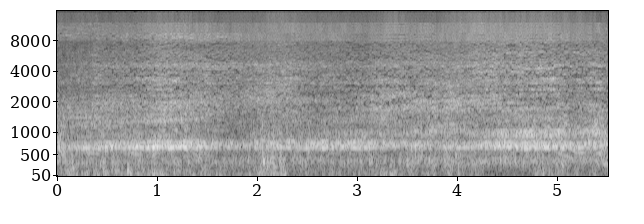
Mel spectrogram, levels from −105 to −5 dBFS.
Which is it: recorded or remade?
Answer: recorded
